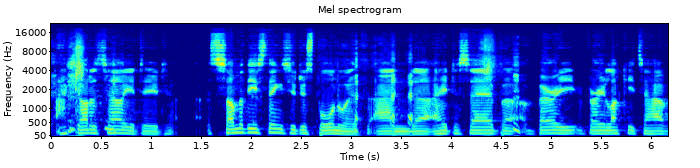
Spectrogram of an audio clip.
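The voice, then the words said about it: British accent. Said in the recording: “how do you develop that accent ... Sounds as British as they come”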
